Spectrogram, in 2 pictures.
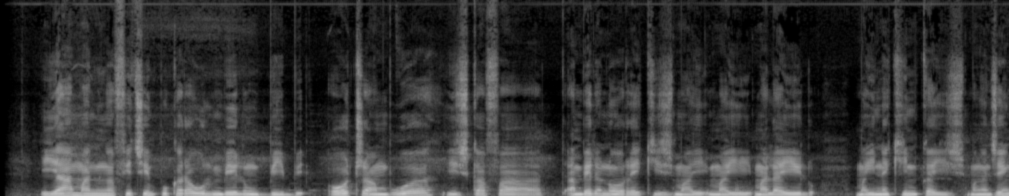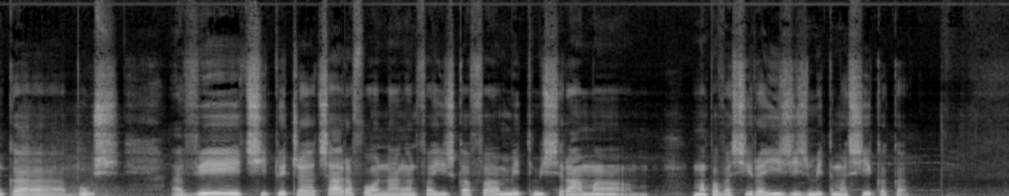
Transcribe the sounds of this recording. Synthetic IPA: iamaniŋəfet͡sempukəɾaulumbelunibibe | oɦaʈ͡ʂambuəizi̥kafaa̰mbelanoɾekizimamamalaelu | mainakʰinikaizi̥maŋand͡ʒenikabusi̥a̰vet͡sit̪weʈ͡ʂət͡saɾəfoanaŋanifaizi̥kafamet̪imisirʔama | mampavasiɾaizizimet̪imasekakə̰

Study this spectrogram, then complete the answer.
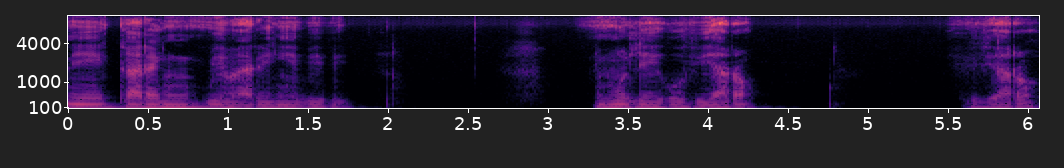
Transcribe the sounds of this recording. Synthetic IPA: nikaɾeŋbiβaɾiŋebibi | nimuleɡuviaɾo | viaɾo

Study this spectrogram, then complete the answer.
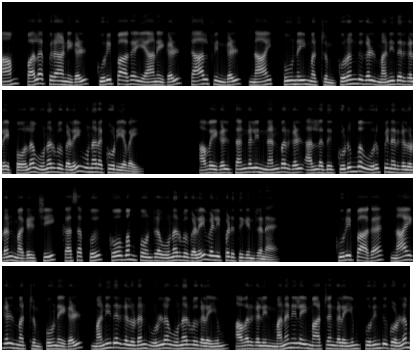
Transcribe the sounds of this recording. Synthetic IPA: aːmpɐlɐpɪɾaːɳɪɣɐɭkʊrɪpːaːɣɐjaːnɐɪɣɐɭt̪aːlfɪnɡɐɭnaːjpuːnɐɪmɐʈrɯmkʊrɐŋɡɯɣɐɭmɐnɪðɐɾɣɐɭɐɪpːoːlɐʊɳɐɾʋɯɣɐɭɐɪʊɳɐɾɐkːuːɽɪjɐʋɐɪ | ɐʋɐɪɣɐɭt̪ɐŋɡɐɭɪnnɐnbɐɾɣɐɭɐlːɐðɯkʊɽʊmbɐʊɾɯpːɪnɐɾɣɐɭɯɽɐnmɐɣɪɻt͡ʃːikɐsɐpːɯkoːbɐmpoːndrɐʊɳɐɾʋɯɣɐɭɐɪʋɛɭɪpːɐɽɯt̪ːɯɣɪndrɐnɐ̰ | kʊrɪpːaːɣɐnaːjɣɐɭmɐʈrɯmpuːnɐɪɣɐɭmɐnɪðɐɾɣɐɭɯɽɐnʊɭːɐʊɳɐɾʋɯɣɐɭɐjɯmɐʋɐɾɣɐɭɪnmɐnɐnɪlɐɪmaːʈrɐŋɡɐɭɐjɯmpʊrɪnd̪ɯkɔɭːɐ

